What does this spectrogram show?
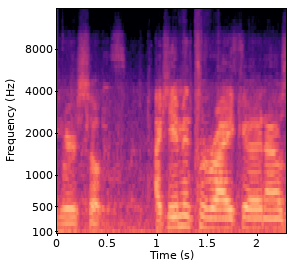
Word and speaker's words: Reika: you pronounce the name so the name is pronounced rika icelandic for rome okay cool r-e-i-k-a all right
